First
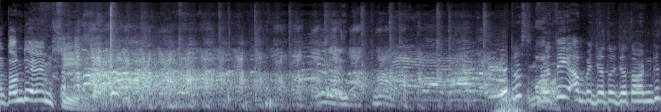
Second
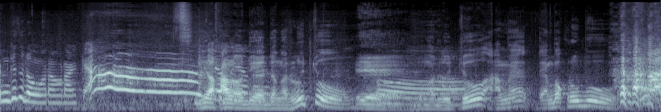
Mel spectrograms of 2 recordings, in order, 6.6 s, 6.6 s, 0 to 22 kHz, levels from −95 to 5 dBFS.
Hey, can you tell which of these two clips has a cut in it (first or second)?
first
